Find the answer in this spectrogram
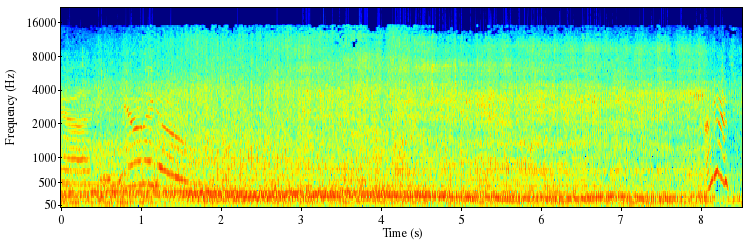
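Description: A pack of racing karts with Briggs & Stratton LO206 single-cylinder four-stroke engines running at speed around the track, a steady loud drone of several engine notes overlapping.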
